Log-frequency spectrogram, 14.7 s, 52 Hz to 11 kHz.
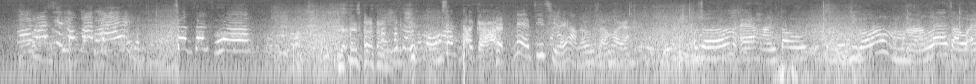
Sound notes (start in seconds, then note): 4.3 laughter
